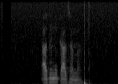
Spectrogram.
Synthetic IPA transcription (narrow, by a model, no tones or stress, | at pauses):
ad̪ʱunikːalsʌmːʌ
